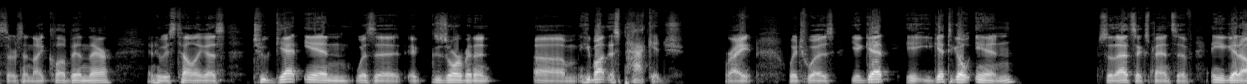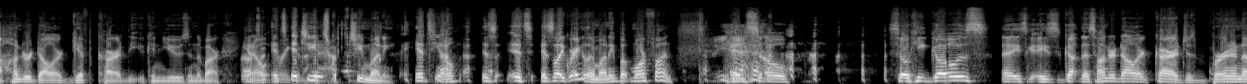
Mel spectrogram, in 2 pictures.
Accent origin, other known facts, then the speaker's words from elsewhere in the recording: Canada; also born or lived in Ottawa; I'm a Canadian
